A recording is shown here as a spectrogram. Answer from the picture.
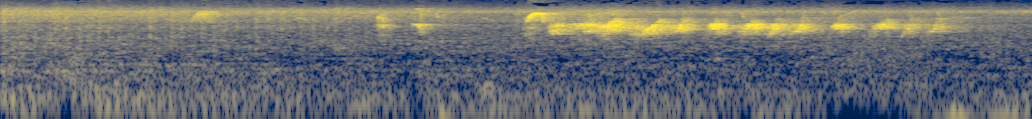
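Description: Birds chirping: a few short, high chirps, then a quick run of chirps a little past halfway through.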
